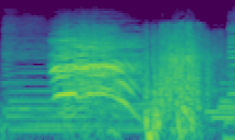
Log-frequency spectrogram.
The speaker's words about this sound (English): Charlie slips his letter through the mail slot, and his hand gets stuck. He struggles and crashes into the door, throwing it open.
